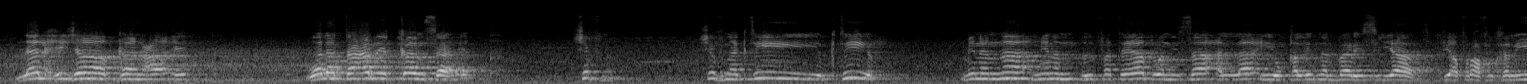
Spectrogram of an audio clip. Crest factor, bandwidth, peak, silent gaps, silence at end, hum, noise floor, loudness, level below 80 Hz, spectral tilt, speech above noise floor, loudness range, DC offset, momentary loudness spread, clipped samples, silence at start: 16 dB; 10.5 kHz; -10 dBFS; none; 0 s; none; -44 dBFS; -24 LUFS; -52 dBFS; -6 dB/octave; 21 dB; 6 LU; 0.3%; 20 LU; under 0.1%; 0 s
